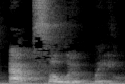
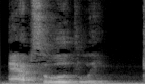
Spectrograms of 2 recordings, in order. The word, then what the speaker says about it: absolutely: and she says absolutely so the letter T you do not pronounce absolutely absolutely no man no T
